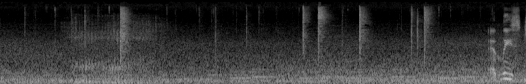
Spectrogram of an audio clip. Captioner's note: Jack snoring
